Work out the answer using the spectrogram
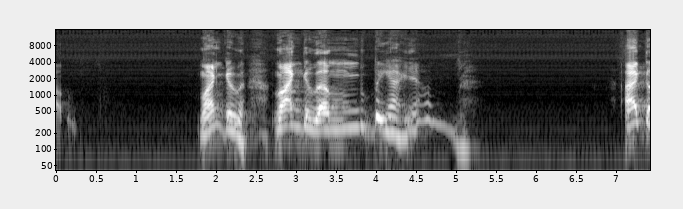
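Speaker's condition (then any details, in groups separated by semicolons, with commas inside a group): Cerebral palsy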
